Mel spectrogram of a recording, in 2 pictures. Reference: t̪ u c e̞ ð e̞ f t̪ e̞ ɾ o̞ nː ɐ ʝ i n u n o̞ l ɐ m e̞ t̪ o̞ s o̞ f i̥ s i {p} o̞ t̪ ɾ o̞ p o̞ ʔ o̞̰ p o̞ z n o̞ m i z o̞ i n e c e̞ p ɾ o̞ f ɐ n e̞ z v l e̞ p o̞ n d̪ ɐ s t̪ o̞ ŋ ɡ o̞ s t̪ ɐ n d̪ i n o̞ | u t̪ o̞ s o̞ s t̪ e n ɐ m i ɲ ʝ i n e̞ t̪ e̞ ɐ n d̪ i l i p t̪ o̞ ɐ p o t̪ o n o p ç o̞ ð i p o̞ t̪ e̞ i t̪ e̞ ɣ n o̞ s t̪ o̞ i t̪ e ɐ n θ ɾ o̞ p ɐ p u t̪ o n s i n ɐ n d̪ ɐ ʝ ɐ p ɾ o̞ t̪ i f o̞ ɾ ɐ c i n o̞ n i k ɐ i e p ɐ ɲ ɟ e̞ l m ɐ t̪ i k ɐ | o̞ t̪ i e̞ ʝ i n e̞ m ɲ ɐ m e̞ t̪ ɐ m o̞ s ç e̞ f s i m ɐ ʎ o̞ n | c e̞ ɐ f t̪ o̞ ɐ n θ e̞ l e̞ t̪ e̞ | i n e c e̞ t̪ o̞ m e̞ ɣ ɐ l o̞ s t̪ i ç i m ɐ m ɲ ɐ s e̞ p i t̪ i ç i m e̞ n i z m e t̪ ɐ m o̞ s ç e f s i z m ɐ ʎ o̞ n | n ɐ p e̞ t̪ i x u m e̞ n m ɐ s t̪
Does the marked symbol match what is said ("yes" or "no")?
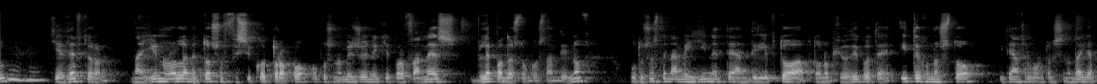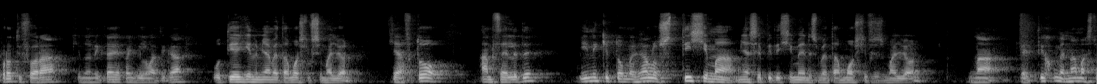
no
